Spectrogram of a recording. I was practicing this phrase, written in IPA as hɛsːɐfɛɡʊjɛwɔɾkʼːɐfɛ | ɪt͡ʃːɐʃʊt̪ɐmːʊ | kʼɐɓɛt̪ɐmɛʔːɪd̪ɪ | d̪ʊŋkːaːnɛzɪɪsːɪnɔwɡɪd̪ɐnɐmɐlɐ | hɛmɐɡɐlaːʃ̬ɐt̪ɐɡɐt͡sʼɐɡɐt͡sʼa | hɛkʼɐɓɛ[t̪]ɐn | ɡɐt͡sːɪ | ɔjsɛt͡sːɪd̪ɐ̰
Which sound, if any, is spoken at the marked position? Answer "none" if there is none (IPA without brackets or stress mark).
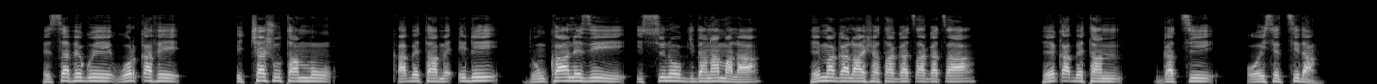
t̪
